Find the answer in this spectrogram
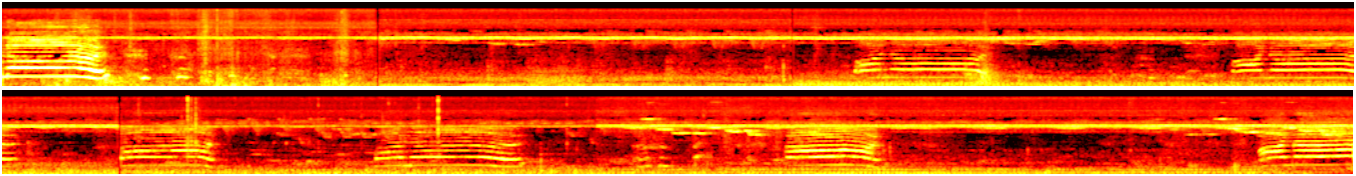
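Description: A woman calling out with hands cupped around her mouth: one loud, long drawn-out call right at the start, then five fainter calls of about a second each, a few seconds apart. A steady high insect buzz, like crickets, runs underneath.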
